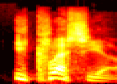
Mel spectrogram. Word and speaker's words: ekklesia: The word that Paul used for church was ekklesia, or ekklesia. It's spelled E-K-K-L-E-S-I-A.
